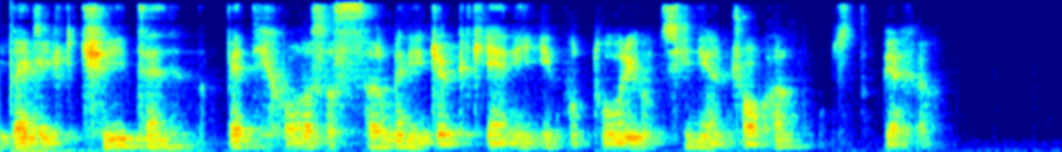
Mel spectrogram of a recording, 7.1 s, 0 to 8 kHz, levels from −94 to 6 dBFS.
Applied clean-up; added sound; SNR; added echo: neural mask model DeepFilterNet 3.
